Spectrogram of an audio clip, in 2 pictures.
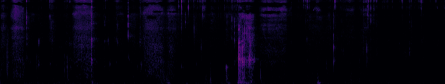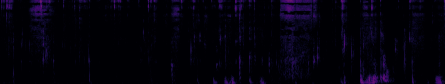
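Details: French Bulldog Benedict tears into a toy dinosaur in a small indoor room, giving sporadic crunches and soft gnawing that build into a loud cluster of bites near the end, with quieter pauses between.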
